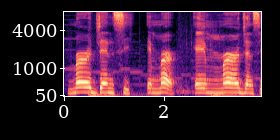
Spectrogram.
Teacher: Stresses on the second syllable, you say mer.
